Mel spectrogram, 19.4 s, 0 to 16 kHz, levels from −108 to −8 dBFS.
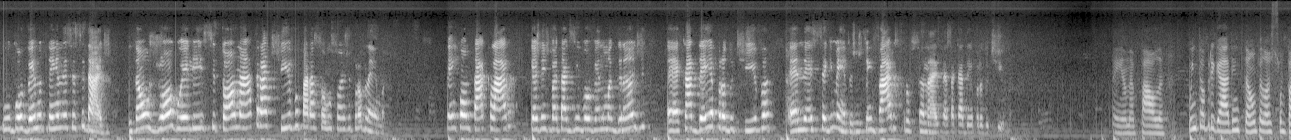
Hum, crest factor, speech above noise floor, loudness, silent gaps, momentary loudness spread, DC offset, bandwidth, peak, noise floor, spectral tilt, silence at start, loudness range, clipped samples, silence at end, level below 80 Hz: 60 Hz at -50 dBFS; 18 dB; 38 dB; -19 LUFS; none; 16 LU; under 0.1%; 15.5 kHz; -4 dBFS; -58 dBFS; -4 dB/octave; 0 s; 11 LU; under 0.1%; 0 s; -44 dBFS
